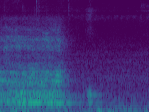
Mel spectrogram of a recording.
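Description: A man's voice holding one drawn-out, level-pitched sound for about a second, like a hesitation 'uhh', then fading to faint room noise.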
